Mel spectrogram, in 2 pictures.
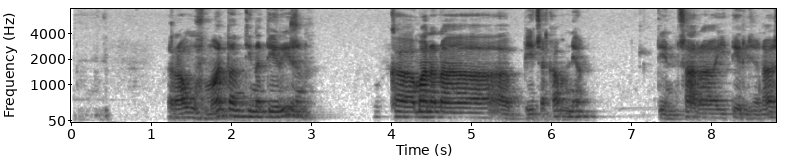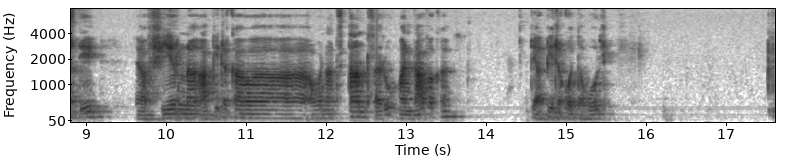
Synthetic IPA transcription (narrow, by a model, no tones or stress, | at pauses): rauvumant̪anit̪enət̪eɾizanə̥ | kamananə | b̥et͡sakamina | d̪̥enit͡saɾəit̪eɾizanazid̪e | av̥eɾinəʔa̰peʈ͡ʂaka | awanat̪u̥t̪anuzaɾewmand̪avakə | d̪̥eapeʈ͡ʂakod̪aoli̥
